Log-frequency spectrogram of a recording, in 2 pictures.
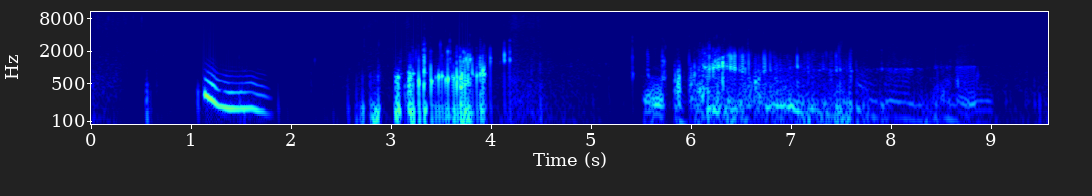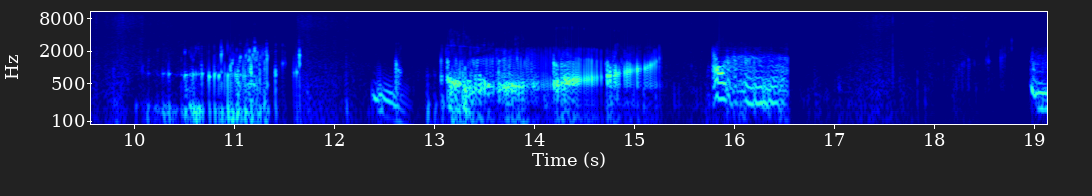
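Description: A blue fox's stomach growls in loud, gurgling rumbles that come and go in uneven bursts.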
